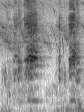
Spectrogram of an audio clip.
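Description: Free-range country chickens cluck in short bursts as they emerge one by one from the shed where they spent the night on an organic farm, the hen calls fairly close and lively with no talking.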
